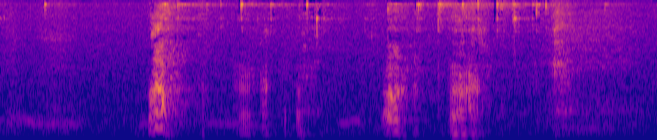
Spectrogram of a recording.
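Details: Pug mix dog racing about wildly in a forest, letting out short, rough snorting grunts in two main bursts about a second apart, followed by softer huffs and faint rustling.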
